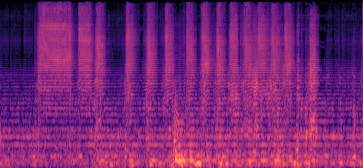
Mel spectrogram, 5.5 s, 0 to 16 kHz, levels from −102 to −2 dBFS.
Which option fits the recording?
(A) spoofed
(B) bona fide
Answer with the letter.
A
